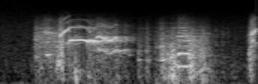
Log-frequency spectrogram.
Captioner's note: screaming; thud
